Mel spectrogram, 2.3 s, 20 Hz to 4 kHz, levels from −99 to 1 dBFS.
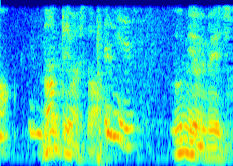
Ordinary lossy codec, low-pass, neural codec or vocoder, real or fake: none; 3.6 kHz; none; real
